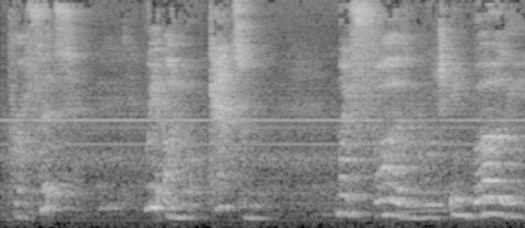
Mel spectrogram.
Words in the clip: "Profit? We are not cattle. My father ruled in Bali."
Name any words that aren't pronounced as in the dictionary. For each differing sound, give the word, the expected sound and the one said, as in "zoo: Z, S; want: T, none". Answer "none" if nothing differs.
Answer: ruled: R, W; ruled: L, none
